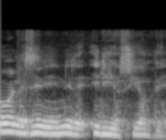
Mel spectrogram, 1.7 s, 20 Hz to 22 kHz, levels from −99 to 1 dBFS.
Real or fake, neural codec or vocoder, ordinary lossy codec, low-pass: fake; vocoder, 22.05 kHz, 80 mel bands, Vocos; none; 9.9 kHz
